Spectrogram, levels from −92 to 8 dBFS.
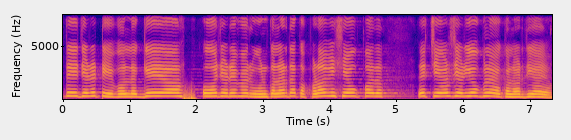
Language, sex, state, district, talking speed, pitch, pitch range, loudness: Punjabi, female, Punjab, Kapurthala, 170 wpm, 305 Hz, 280-315 Hz, -11 LUFS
